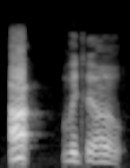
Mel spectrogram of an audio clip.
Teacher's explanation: ಇಲ್ಲಿ ಕಂಠದ ಹತ್ರ ಗಂಟಲ ಹತ್ರ ಇಲ್ಲೊಂದು ಕಡೆ ಹಿಡಿದಂಗೆ ಆಗುತ್ತೆ ಮತ್ತೆ ಸ್ವಲ್ಪ ಶ್ರುಂಕ್ ಆಗುತ್ತೆ ಅದು ಪ್ರೆಸ್ ಆಗುತ್ತೆ ಅ ಅಂತ ಉಚ್ಚಾರಣೆ ಮಾಡುವಾಗ ಅದೇ ಹ ಹೇಳುವಾಗ ಪೂರ್ತಿ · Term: ಅಕಾರ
